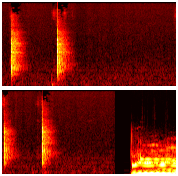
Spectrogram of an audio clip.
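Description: Kitchen knife slicing strawberries on a wooden cutting board: four short, sharp knife strikes against the board, unevenly spaced over about four seconds. About six seconds in, background music starts.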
